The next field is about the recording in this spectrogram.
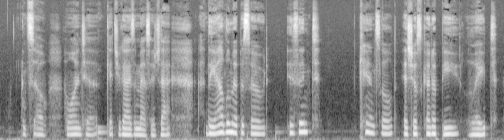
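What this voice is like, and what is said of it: Hoarse, sick voice, losing it. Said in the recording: “I bet you can tell what I'm going to say based off the sound of my voice ... it's making me cough and hack, and so I'm losing my voice”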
